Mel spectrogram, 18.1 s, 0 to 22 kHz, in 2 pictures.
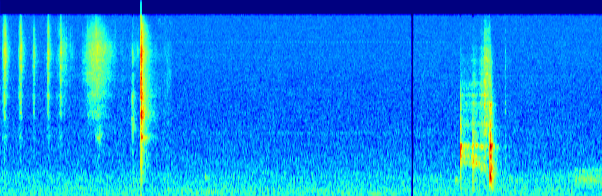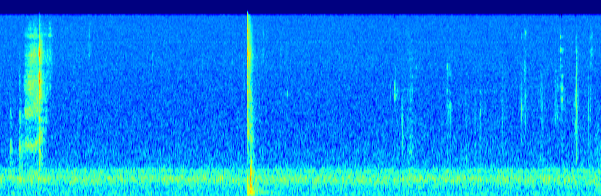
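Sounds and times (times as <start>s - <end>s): wooden tableware clattering: 6.9s - 7.5s
wooden tableware scraping: 6.9s - 7.5s, 9.2s - 9.8s.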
